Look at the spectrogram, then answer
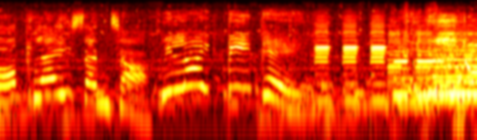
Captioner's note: horns beeping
